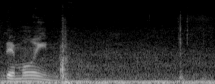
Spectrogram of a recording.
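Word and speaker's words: Des Moines: capital na sa demoin yan ang tawag is demoin an ni-research pa namin ni yung ano yung pronunciation ni Demoin.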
